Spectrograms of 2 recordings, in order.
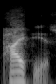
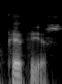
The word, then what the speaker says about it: Pytheas: And you can go back to pre-Roman history, the legend of Pytheas, or Pythias, depending on how you choose to pronounce it.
